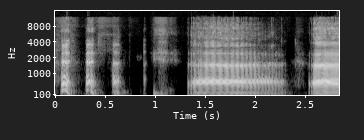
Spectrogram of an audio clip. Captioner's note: laughs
